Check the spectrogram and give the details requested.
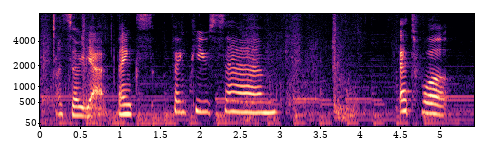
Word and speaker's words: Étoile: Étoile. Étoile. Toi, as in like the French moi.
